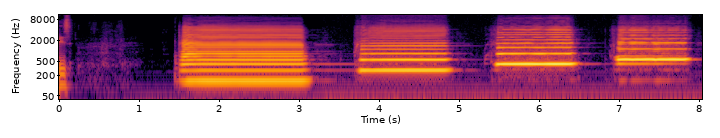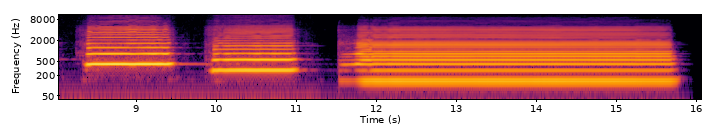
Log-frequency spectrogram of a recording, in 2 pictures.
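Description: Alto saxophone held on the low B-flat fingering, overblown to sound its harmonic series. Seven separate notes step up from the low fundamental through the octave and the twelfth to the double octave, then come back down, ending on a long held low note.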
